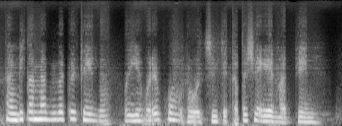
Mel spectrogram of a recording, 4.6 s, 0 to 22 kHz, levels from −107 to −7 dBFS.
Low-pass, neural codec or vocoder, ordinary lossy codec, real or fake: none; codec, 44.1 kHz, 0.9 kbps, DAC; none; fake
